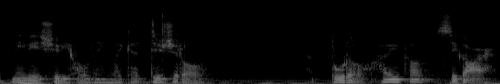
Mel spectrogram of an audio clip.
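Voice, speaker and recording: The voice is somewhat breathy, with fairly even intonation, a moderate pace, and light background noise. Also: man, very deep, low pitch for a man. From Mexico. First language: Spanish. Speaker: designer streaming live; designer demonstrating software. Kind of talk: live drawing tutorial; tutorial. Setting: live stream from home computer. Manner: casual, filler-heavy. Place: home room.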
